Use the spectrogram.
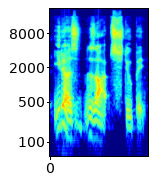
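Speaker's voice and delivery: usual speaking voice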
